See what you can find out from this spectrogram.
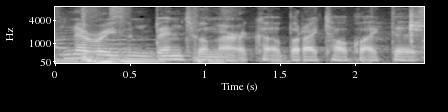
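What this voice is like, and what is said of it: East Coast American upper-class accent. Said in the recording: “East Coast American privilege wasp woman”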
